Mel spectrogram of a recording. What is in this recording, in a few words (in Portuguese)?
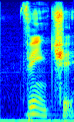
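"vinte", Portuguese; ACBr Fala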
